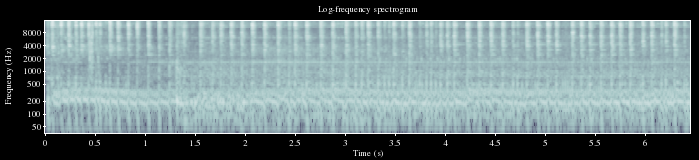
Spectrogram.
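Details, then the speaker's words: Farmertec 288 kit chainsaw, after oil pump repair and carb idle adjustment so the clutch does not engage: starts on one pull and idles slow, smooth and even with crisp regular firing, no stumbling or hunting; normal idle. "okay now my experience with this saw is it'll idle pretty slow so now restart it should start one pull okay one pull"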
